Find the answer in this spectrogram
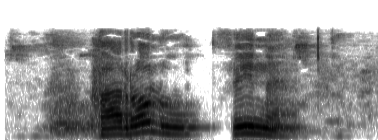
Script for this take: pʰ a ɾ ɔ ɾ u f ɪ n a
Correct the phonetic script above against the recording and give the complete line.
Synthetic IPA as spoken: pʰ a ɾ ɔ l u f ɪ n ɛ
